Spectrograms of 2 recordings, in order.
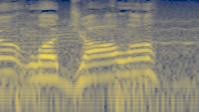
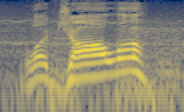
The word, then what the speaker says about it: La Jolla: La Jolla. La Jolla.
